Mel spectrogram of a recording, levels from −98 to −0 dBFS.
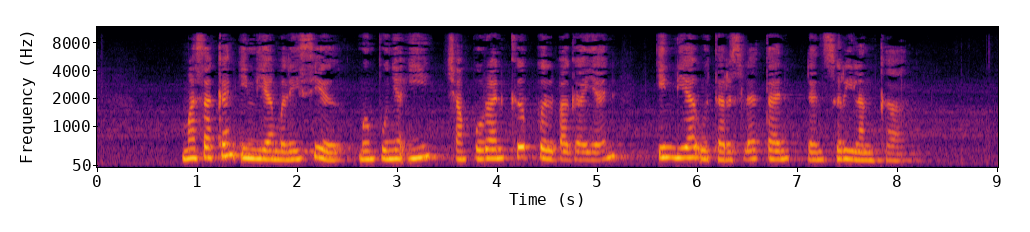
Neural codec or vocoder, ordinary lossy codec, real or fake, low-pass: none; AAC, 48 kbps; real; 9.9 kHz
